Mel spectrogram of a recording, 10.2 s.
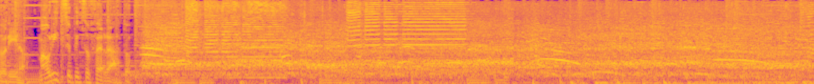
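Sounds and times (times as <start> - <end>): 
speech: 0.1 - 2.6
horns honking: 1.8 - 9.2
crowd of about 300,000 celebrating Inter's Italian league title in Milan's streets: 1.8 - 10.1.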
